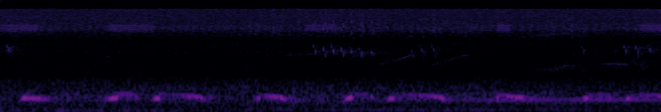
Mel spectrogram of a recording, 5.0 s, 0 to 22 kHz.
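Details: Eurasian collared dove in a garden in Weener, East Frisia, northwest Germany, June 2021, cooing in low, soft, hollow notes about once a second, with faint high twittering and trills from small birds behind.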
